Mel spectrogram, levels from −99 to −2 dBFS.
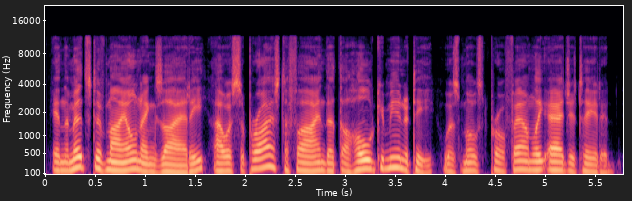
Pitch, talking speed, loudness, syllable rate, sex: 150 Hz, 210 wpm, -19 LUFS, 6.0 syllables/s, male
